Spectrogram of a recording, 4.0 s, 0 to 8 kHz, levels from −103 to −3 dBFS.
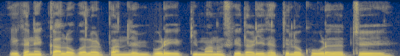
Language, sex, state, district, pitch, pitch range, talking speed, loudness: Bengali, male, West Bengal, Alipurduar, 105 Hz, 105-110 Hz, 180 wpm, -16 LUFS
